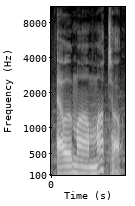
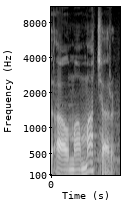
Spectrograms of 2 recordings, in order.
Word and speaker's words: alma mater: If we pronounce this in British way, it is pronounced Alma Mater, and in American or North American style, we pronounce this Alma Mater.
